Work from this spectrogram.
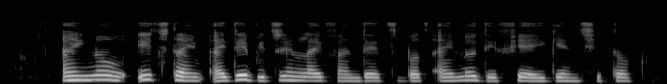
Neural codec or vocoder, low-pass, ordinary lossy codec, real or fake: none; 7.2 kHz; none; real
